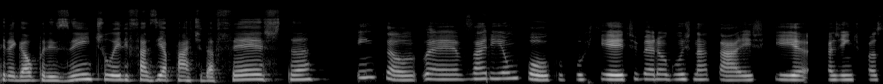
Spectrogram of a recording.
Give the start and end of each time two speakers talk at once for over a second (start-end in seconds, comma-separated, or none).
none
